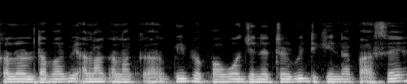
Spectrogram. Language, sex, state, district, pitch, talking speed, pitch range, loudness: Nagamese, male, Nagaland, Kohima, 125 Hz, 220 wpm, 120-130 Hz, -15 LUFS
